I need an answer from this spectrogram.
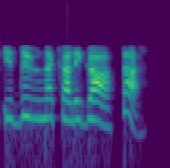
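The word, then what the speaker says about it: Iduna caligata: om en sån stavelse är, är lång, det är alltså den näst sista stavelsen, om, det, om den är lång, till exempel i duna, Aha. då hamnar betoningen på den. Och just exempel Iduna Kaligata, det, det, det, blir, det är i det här fallet att näst, näst sista stavelsen är lång och då ska vi betona den.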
